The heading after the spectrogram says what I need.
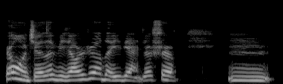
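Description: Laughing woman telling lively stories. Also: mid-range voice, fairly quick, dry recording, dull audio. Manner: lively storytelling, laughs easily. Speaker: podcast guest. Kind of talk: casual panel discussion.

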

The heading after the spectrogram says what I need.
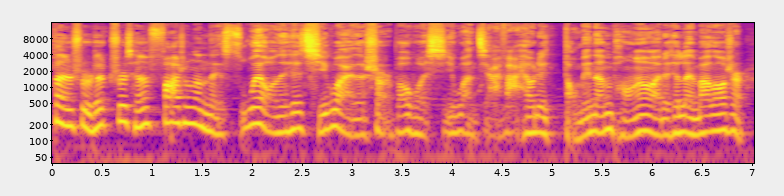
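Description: A man telling a horror story in casual chat, animated and swearing freely. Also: quick pace. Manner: animated, jumps pitch for drama, swears casually.

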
